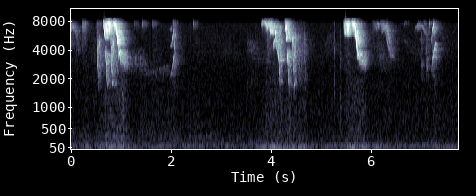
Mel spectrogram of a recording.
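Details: Warm-up mix of blue-black grassquit songs to excite a caged bird: loud high buzzy notes falling in pitch, grouped in three main bursts with fainter notes between.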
